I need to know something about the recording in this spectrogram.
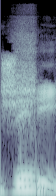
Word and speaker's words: Xi: Xi. It's like she. It's not she and it's not Z. It's like a mix.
